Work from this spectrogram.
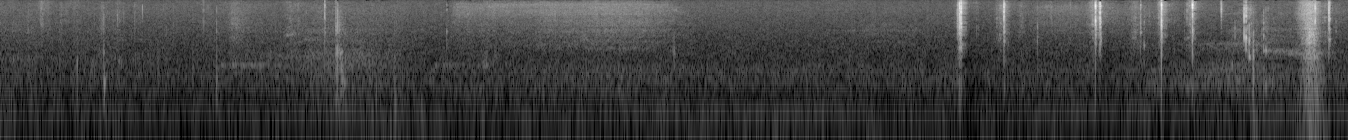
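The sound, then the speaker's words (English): Crisp snipping clicks of a cutter trimming an inexpensive Connecticut-wrapped cigar, a quick series of sharp clicks bunched toward the end after quieter fumbling. “I guess I should probably cut it. Might help. For a uh, inexpensive cigar, it is very tasty.”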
